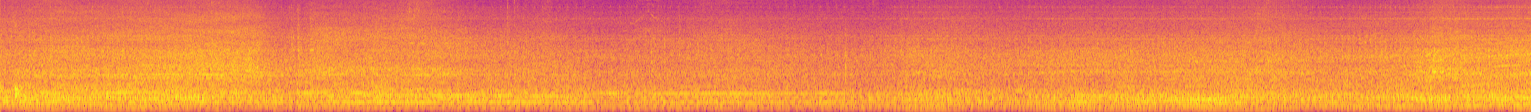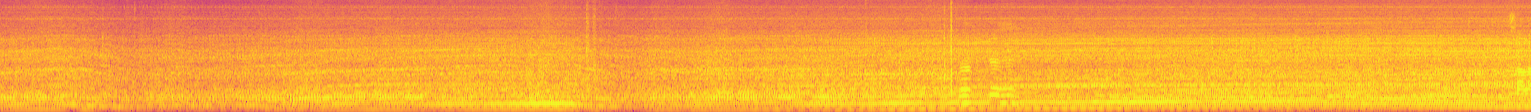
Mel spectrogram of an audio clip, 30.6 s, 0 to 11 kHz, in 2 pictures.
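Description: Suzuki GSX-S150's single-cylinder four-stroke engine running at low speed, then from about two-thirds of the way in accelerating, its revs climbing with a short dip at a gear change before rising again.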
